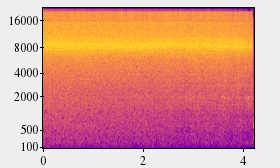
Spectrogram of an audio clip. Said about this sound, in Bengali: বন্ধুরা এটা কিন্তু গরম হয়ে গেছে, এর মধ্যে আমি একটু জল ঢেলে দিলাম।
